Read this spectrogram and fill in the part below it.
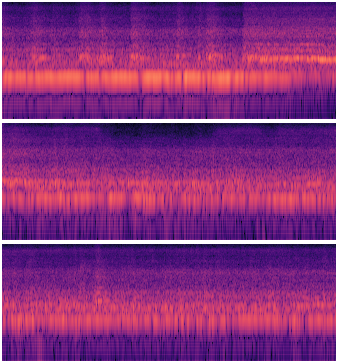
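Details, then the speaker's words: Tesla parked after a coolant leak, fine the night before: steady loud mid-pitched whir with higher whine, unchanged, seemingly from inside the car, continues after unplugging and shutting off via touchscreen; source unidentified. "And it was fine last night. And now today it's making this horrible sound."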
